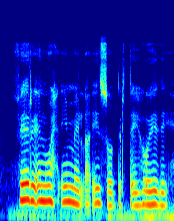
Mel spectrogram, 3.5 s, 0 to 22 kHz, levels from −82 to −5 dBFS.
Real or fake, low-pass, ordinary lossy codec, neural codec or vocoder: real; 10.8 kHz; Opus, 32 kbps; none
